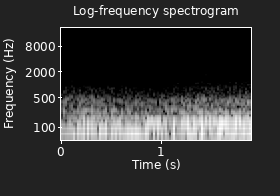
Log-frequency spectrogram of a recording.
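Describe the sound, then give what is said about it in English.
A car driving, with a steady, low rumble of engine and road noise that holds even throughout with no other sounds. “I'm just driving now again.”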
